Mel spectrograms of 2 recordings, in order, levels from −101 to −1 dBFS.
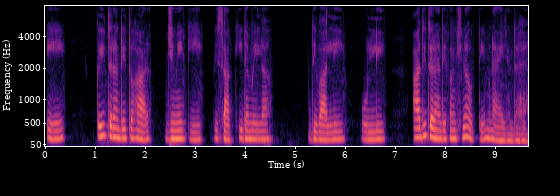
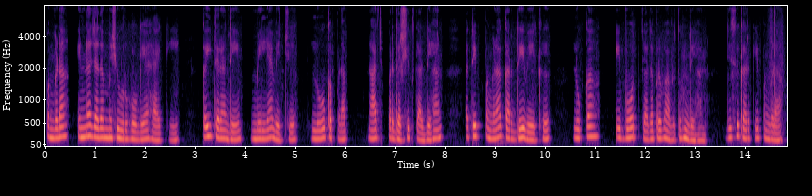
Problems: constant background noise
